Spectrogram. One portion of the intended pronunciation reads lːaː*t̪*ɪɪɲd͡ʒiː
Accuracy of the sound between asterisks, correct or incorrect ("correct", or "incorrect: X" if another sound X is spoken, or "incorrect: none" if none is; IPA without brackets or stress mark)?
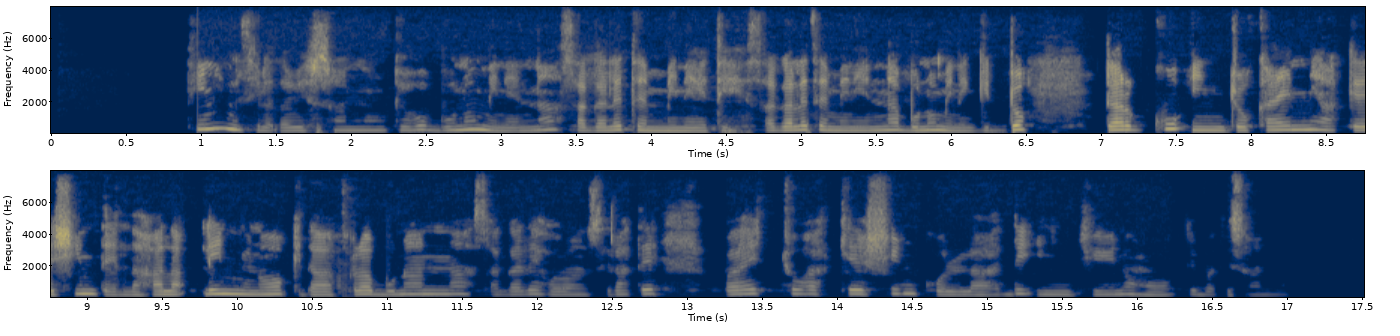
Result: incorrect: d̪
